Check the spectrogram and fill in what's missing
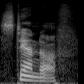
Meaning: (noun) 1. A device which maintains a fixed distance between two objects, especially between a surface and a sign or electrical wiring 2. A deadlocked confrontation between antagonists
- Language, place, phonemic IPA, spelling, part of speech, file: English, California, /ˈstændɔf/, standoff, noun / adjective / verb, En-us-standoff.ogg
